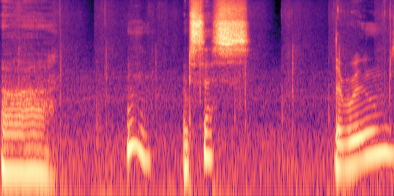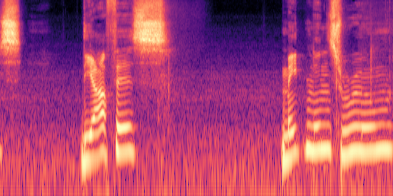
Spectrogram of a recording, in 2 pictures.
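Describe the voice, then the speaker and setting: The speech goes at a very slow pace, broken by long, frequent pauses. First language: not English. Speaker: streamer. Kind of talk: live game commentary. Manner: halting.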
